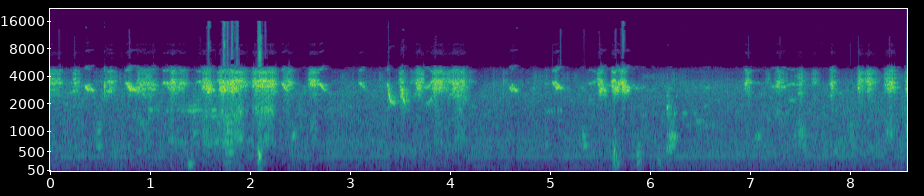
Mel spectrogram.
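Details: Common greenshank calling: clustered, sharp high notes repeated irregularly through the recording, with quieter overlapping chirps and a steady low hum underneath.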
